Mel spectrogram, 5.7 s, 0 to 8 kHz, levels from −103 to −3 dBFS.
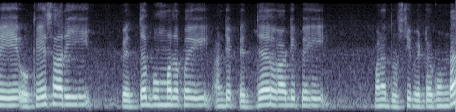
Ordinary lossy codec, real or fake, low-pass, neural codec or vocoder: none; fake; 7.2 kHz; vocoder, 22.05 kHz, 80 mel bands, HiFi-GAN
